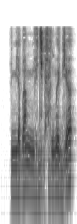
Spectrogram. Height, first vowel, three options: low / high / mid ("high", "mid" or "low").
low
